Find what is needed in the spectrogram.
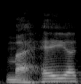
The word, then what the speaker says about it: Mexia: Now we'll forget, we went to First Baptist Church, Mejia, Texas. It's spelled M-E-X-I-A, Mexia, but we call it Mejia.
